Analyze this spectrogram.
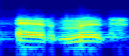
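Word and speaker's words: R. Mutt: en R.mut namelijk ook fonetisch uitgesproken kan worden als armoed. het Duitse woord voor armoede.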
